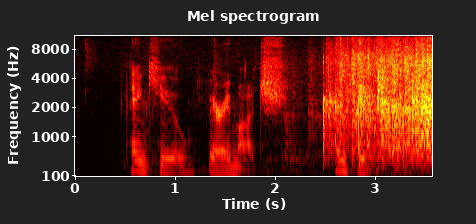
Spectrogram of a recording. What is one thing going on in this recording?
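A woman speaks to an audience through a microphone.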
